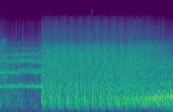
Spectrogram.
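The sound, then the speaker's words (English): Loud machine-gun fire in a drama scene where a man is shot. A sustained burst of rapid shots begins after a half-second lead-in and rattles on steadily to the end, with no talk. “they shot you. They shot you.”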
